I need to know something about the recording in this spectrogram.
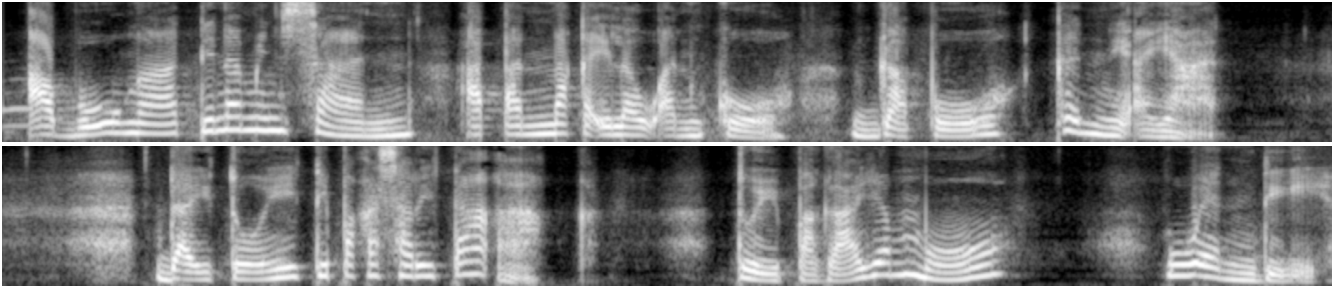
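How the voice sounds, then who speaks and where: A woman narrating a scripted drama from a letter, with expressive, measured storytelling. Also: on the low side.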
